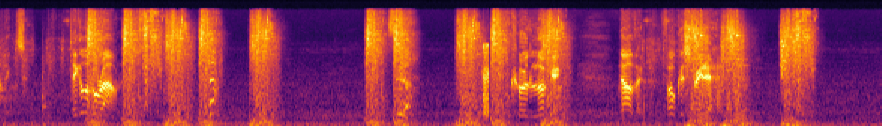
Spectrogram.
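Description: Heavy blade swings whoosh and clang in a game.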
